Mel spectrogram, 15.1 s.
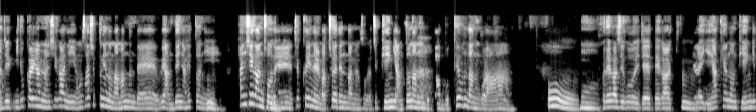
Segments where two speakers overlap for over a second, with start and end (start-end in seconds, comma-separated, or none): none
